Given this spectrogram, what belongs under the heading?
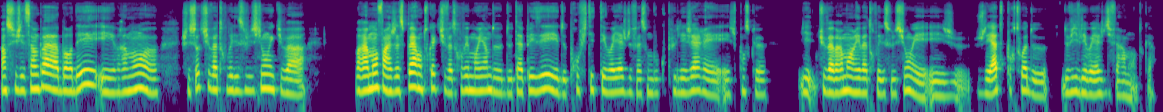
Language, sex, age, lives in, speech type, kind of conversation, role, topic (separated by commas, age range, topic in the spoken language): French, female, 30-34, France, conversation, advice, advisor, Comment puis-je mieux gérer l’anxiété et le stress avant et pendant un voyage ?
